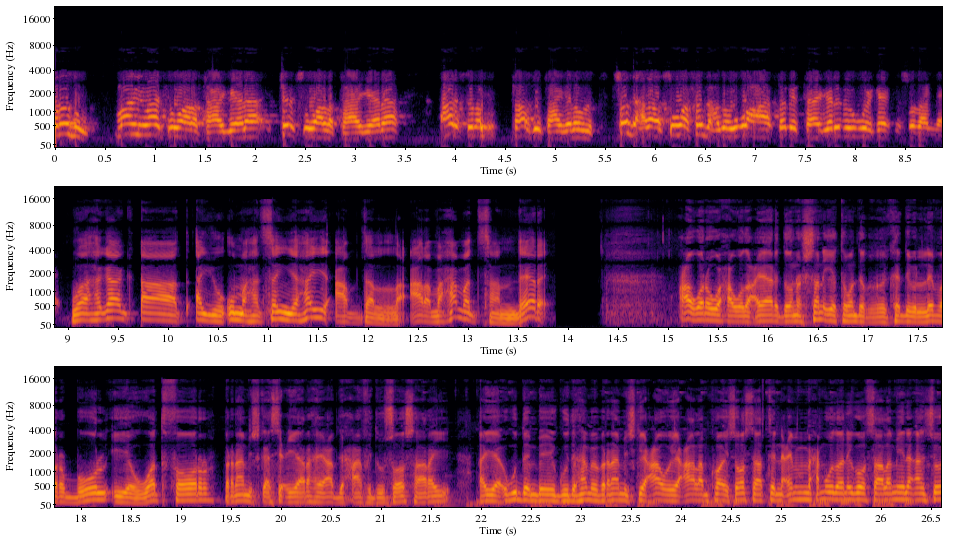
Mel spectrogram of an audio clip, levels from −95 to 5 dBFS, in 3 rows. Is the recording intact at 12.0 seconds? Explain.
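No. At 12.0 s, as throughout the whole clip, there is channel delay causing comb filtering. One channel arrives a fraction of a millisecond, roughly 0.2 ms, behind the other, and when the two are summed to mono the shared content cancels at evenly spaced frequencies. The first notch sits around 3 kHz, with further notches repeating above it, so the sound at this moment is hollow and phasey, with fixed notches.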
